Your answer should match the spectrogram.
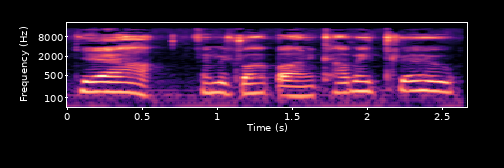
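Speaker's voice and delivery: slow, clearing a path through the crowd; gruff bouncer. A narrator's reading. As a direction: push through like security.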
